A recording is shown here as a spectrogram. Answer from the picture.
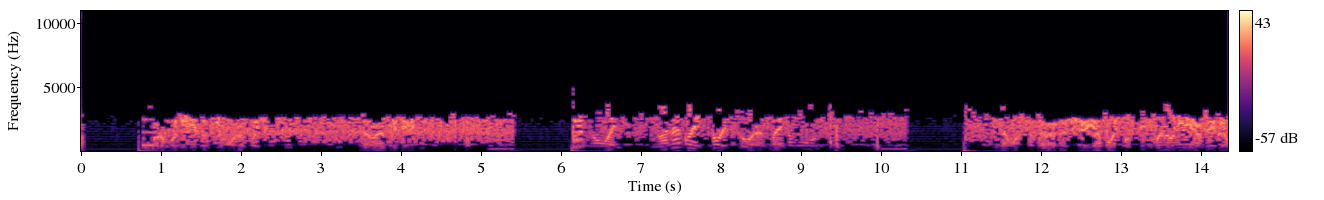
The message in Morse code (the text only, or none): none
